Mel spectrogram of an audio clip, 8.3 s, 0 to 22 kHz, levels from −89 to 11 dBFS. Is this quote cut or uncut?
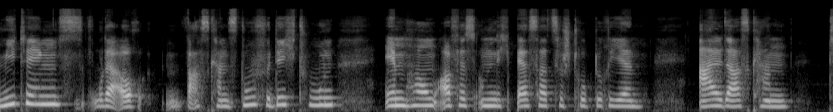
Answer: uncut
